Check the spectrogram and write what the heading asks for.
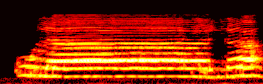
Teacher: ठीक है, ना इस पर ज़बर ज़ेर पेश है, ना जज़्म है, ना शद है, इसलिए हम इसको नहीं पढ़ेंगे। हमज़ा पर पेश पढ़ेंगे, उसके बाद फ़ौरन लाम की आवाज़ पढ़ेंगे।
